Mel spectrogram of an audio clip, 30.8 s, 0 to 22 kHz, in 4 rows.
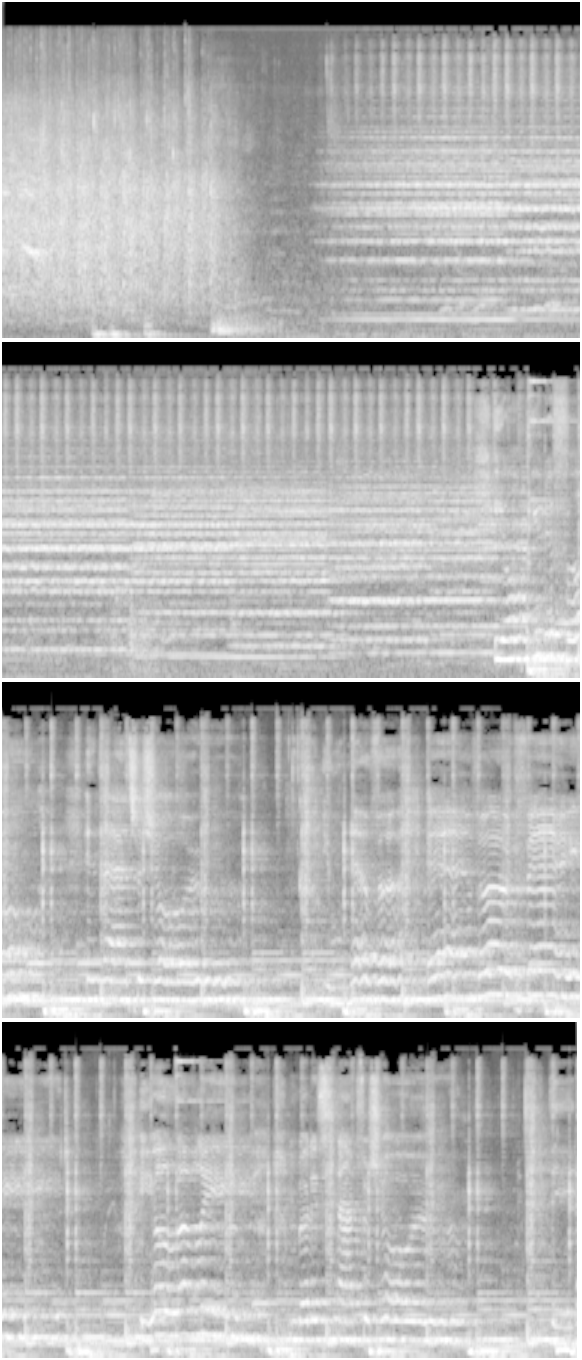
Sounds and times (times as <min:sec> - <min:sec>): Music: 0:04.0 - 0:30.7
Female singing: 0:14.3 - 0:18.7, 0:19.7 - 0:24.1, 0:24.8 - 0:29.4, 0:30.4 - 0:30.7
Child singing: 0:19.7 - 0:24.0.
